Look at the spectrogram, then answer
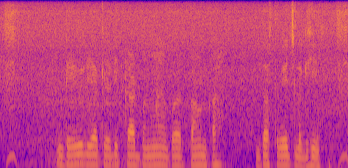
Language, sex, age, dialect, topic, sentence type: Chhattisgarhi, male, 18-24, Northern/Bhandar, banking, question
